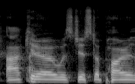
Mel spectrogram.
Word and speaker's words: Akira: Akira or Akira. Akira is the right way to say it.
